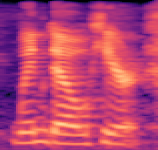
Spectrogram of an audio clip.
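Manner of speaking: ordinary talk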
